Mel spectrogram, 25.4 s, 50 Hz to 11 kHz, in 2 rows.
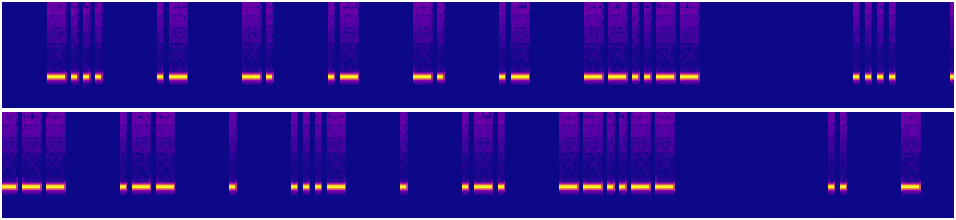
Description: Morse code, heard as a keyed tone, about 15 wpm, spaced as for 8 wpm, 1000 Hz. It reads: BANANA, HOWEVER, IT
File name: qotdfiles / 8wpm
